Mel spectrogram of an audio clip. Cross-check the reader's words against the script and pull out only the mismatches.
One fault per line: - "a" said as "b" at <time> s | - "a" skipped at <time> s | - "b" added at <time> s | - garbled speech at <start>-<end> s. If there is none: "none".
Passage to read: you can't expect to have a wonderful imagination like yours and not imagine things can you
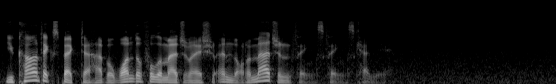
- "like yours" skipped at 2.2 s
- "things" added at 3.2 s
